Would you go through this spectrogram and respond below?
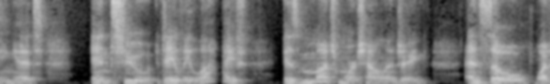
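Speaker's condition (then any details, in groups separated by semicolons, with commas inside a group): No condition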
